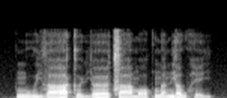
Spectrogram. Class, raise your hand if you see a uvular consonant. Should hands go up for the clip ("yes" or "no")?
no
